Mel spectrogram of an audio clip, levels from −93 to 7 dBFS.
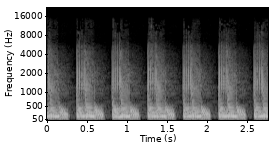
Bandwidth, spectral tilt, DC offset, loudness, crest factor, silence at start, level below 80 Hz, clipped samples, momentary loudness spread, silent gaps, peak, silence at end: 6.6 kHz; -8.5 dB/octave; under 0.1%; -24 LUFS; 14 dB; 0 s; -46 dBFS; under 0.1%; 1 LU; none; -8 dBFS; 0 s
